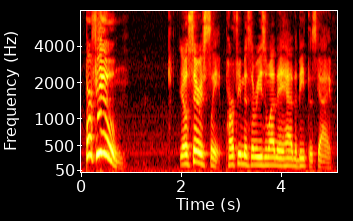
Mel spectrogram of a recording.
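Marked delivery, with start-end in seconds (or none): 0.1-0.8 shouted out; emphatic shout. Real, not acted. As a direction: blurt it out loud. Punchline reveal, shouted.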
